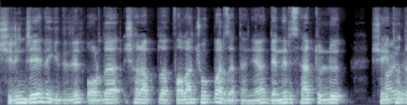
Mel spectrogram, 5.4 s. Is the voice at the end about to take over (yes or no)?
yes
